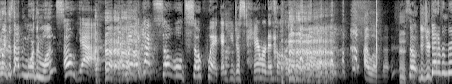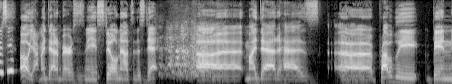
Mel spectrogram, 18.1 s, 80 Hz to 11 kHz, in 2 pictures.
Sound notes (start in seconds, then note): 5.4 laughter; 12.2 laughter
